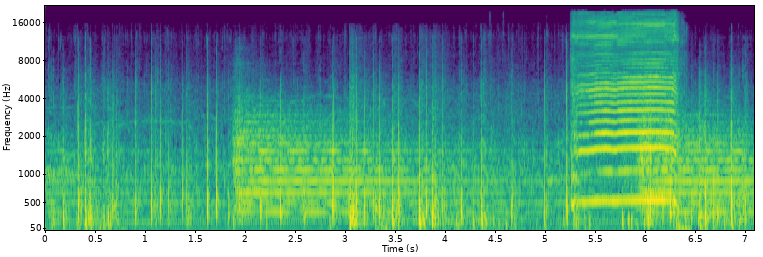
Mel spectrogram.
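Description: Fireworks set off at New Year crackle and bang in a rapid, dense barrage of sharp pops, with a shrill whistling screech rising over the explosions near the end; no voices are heard.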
